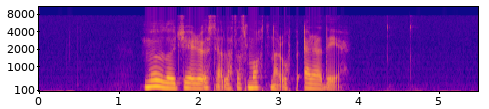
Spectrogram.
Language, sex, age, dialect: Faroese, female, 15-35, Norðurstreymoy/Eysturoy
